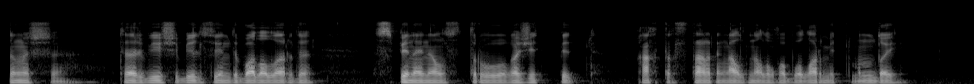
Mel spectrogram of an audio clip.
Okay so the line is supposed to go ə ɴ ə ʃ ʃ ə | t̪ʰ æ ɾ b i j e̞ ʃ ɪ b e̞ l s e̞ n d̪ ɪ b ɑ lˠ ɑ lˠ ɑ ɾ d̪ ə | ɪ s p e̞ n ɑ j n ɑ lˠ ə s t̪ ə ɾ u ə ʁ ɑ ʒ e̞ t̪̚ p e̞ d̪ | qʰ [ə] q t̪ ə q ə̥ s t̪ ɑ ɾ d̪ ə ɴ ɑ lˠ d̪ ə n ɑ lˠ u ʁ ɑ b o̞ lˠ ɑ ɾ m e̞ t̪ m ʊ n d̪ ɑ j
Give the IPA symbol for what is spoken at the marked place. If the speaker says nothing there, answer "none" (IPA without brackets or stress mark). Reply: ɑ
